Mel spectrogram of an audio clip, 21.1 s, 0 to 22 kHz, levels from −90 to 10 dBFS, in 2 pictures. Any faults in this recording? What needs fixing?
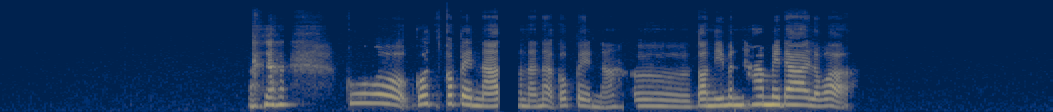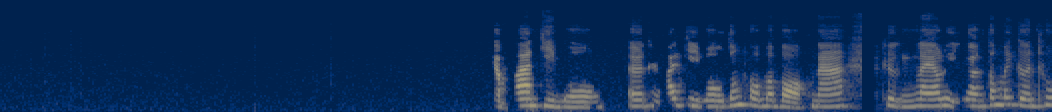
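Two stream reconnects interrupt the speech, at 4.97 to 5.20 s and at 19.13 to 19.28 s. The silences last 178 ms and 97 ms. Each time the connection dropped and a new decoder restarted mid-stream. Speech resumes roughly 150 ms and 100 ms later, so those moments are skipped.

Fix this with a larger network buffer and reconnect logic that resumes from the last received position.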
